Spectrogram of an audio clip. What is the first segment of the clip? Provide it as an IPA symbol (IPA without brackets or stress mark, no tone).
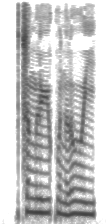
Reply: t͡s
